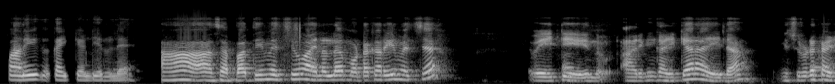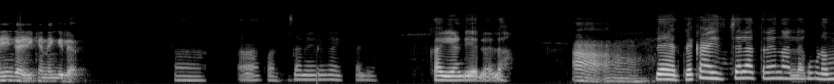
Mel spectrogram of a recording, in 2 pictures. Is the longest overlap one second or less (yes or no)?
yes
